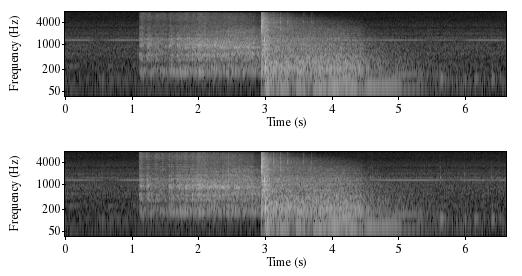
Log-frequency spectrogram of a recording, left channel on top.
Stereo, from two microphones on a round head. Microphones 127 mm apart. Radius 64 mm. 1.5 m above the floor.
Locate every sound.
1.1 s sawing: 85° right, 4 m
2.9 s a door slam: 20° right (ahead or behind), 1.1 m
